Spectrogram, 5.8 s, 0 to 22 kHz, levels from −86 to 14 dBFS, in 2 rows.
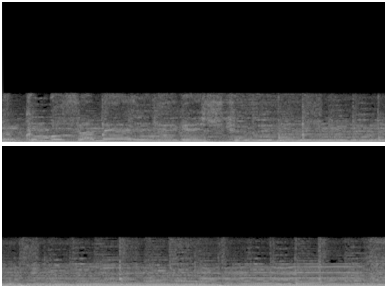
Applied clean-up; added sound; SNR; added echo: none; none; none; none.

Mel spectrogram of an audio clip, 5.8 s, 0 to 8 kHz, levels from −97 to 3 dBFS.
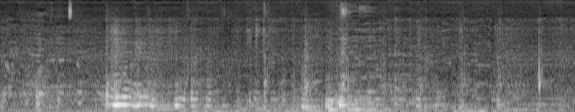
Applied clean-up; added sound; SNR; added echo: neural mask model DeepFilterNet 3.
